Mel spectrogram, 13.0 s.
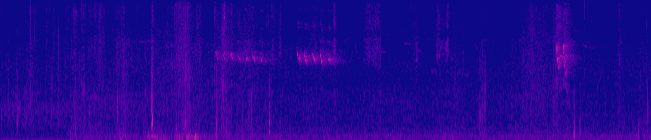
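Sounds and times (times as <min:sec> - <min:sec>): footsteps on woodland trail: 0:00.0 - 0:13.0
bird chirping: 0:02.2 - 0:12.1.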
